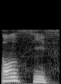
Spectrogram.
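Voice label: "pensif", French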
